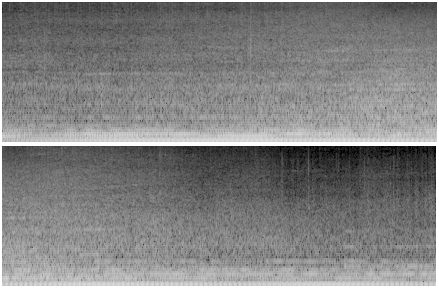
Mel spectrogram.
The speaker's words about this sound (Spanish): Comencé a manejar sin toparme con ningún otro carro. La lluvia golpeaba el parabrisas.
